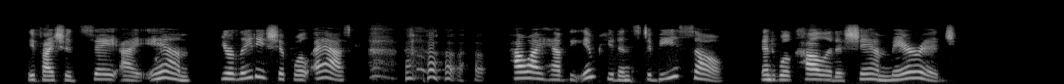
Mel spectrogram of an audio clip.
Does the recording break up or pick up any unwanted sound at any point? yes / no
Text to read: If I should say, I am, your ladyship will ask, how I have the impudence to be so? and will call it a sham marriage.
yes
